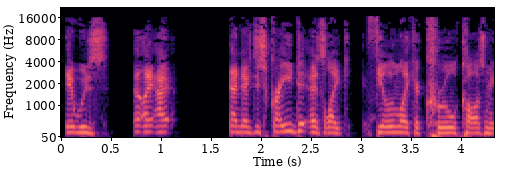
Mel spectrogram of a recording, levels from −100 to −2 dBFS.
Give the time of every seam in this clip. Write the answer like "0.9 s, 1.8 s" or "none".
none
